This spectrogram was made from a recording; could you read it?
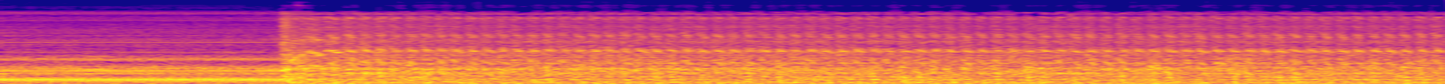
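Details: Gas-and-nitrous race car restarted after a broken rocker, tune checked and fuel cell refilled: catches and runs loud and rough-edged but steady, no knocking or misses; normal running.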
